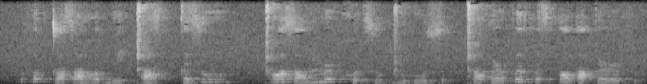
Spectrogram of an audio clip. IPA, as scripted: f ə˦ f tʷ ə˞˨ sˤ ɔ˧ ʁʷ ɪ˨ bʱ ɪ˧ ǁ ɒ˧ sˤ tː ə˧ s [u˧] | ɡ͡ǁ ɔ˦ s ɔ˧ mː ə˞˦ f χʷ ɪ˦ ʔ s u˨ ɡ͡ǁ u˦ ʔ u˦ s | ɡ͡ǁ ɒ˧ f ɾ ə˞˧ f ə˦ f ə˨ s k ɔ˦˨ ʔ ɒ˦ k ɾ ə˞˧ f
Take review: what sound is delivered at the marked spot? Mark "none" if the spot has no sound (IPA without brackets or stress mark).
u˦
